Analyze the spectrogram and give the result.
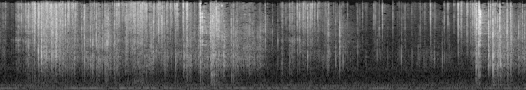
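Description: A blade cuts through a rectangular solid green bar soap pre-scored into a grid, so small cubes crumble off. Dense, bright crinkling and crackling runs throughout, swelling into louder crunchy bursts near the start, middle and end. A faint steady low hum sits underneath.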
